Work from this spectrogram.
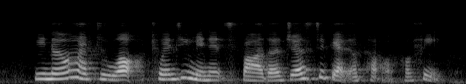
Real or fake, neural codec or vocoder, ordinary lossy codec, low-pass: fake; codec, 16 kHz, 1 kbps, FunCodec, trained on Chinese and English, 50 frames a second; none; 7.2 kHz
